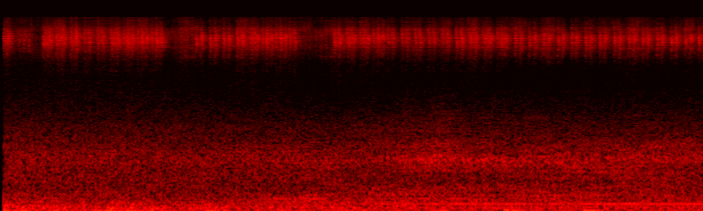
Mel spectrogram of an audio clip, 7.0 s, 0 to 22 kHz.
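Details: Oak bush-cricket recorded at Starnberg, Germany, on 18 July 2023: high, buzzy, finely pulsed bursts of about one to one and a half seconds, separated by brief pauses, over a steady low background hum.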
